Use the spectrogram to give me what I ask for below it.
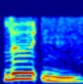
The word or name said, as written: Luton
